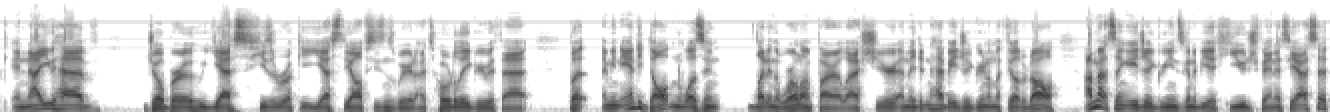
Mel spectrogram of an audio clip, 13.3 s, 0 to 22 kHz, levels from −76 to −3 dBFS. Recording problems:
high-pitched whine; faint; throughout; 9.5 kHz, 30 dB below the speech

